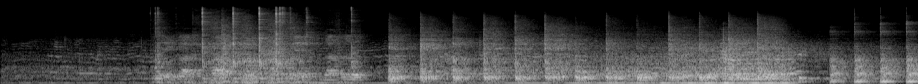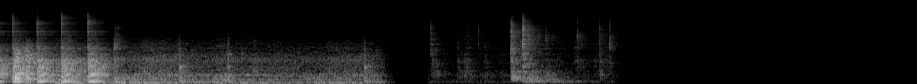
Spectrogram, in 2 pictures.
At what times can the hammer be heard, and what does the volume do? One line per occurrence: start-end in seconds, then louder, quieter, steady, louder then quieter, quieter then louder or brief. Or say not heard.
1.5-10.3 steady.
